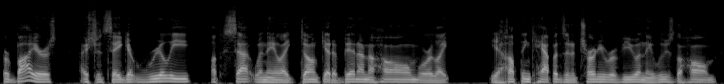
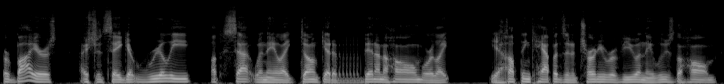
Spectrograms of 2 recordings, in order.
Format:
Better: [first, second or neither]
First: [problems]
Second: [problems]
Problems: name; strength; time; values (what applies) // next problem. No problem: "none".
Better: first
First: none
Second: audio freezing; at 3.5 s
